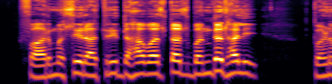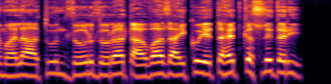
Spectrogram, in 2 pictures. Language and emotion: Marathi, fearful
